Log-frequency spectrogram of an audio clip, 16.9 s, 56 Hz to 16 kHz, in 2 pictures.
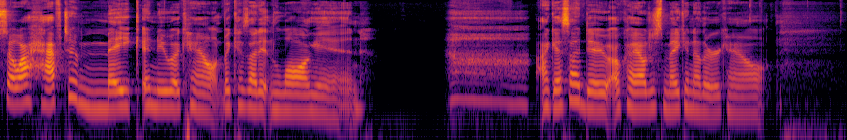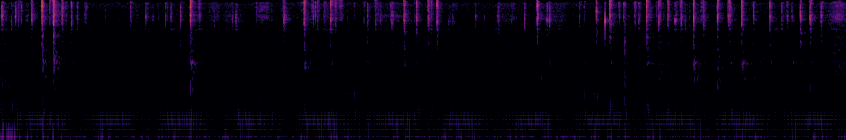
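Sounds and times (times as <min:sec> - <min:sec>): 
speech: 0:00.0 - 0:03.8, 0:05.4 - 0:07.9
faint low hum: 0:00.0 - 0:16.9
typing on a computer keyboard: 0:08.4 - 0:16.9.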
